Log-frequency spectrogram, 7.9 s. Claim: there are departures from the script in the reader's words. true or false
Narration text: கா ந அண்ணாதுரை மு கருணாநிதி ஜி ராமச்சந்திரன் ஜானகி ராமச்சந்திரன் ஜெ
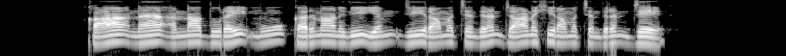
true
